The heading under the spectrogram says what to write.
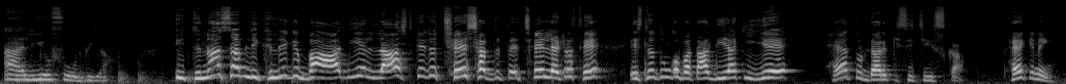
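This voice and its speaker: A young woman teaching an English class. Her voice sits high, and she keeps pulling the listeners in with questions. The delivery is lively and conversational. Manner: lively, quizzing students with rhetorical questions. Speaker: English teacher for bank exams. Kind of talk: classroom lecture.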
